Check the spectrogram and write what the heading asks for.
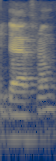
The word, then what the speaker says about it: diaphragm: डायफ्राम पढ़ा तो डायफ्राम, जी silent रहेगा, ठीक है।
